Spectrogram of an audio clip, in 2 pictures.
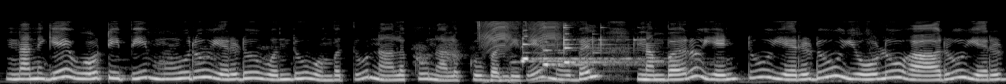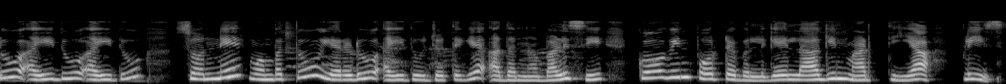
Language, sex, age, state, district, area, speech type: Kannada, female, 45-60, Karnataka, Kolar, urban, read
